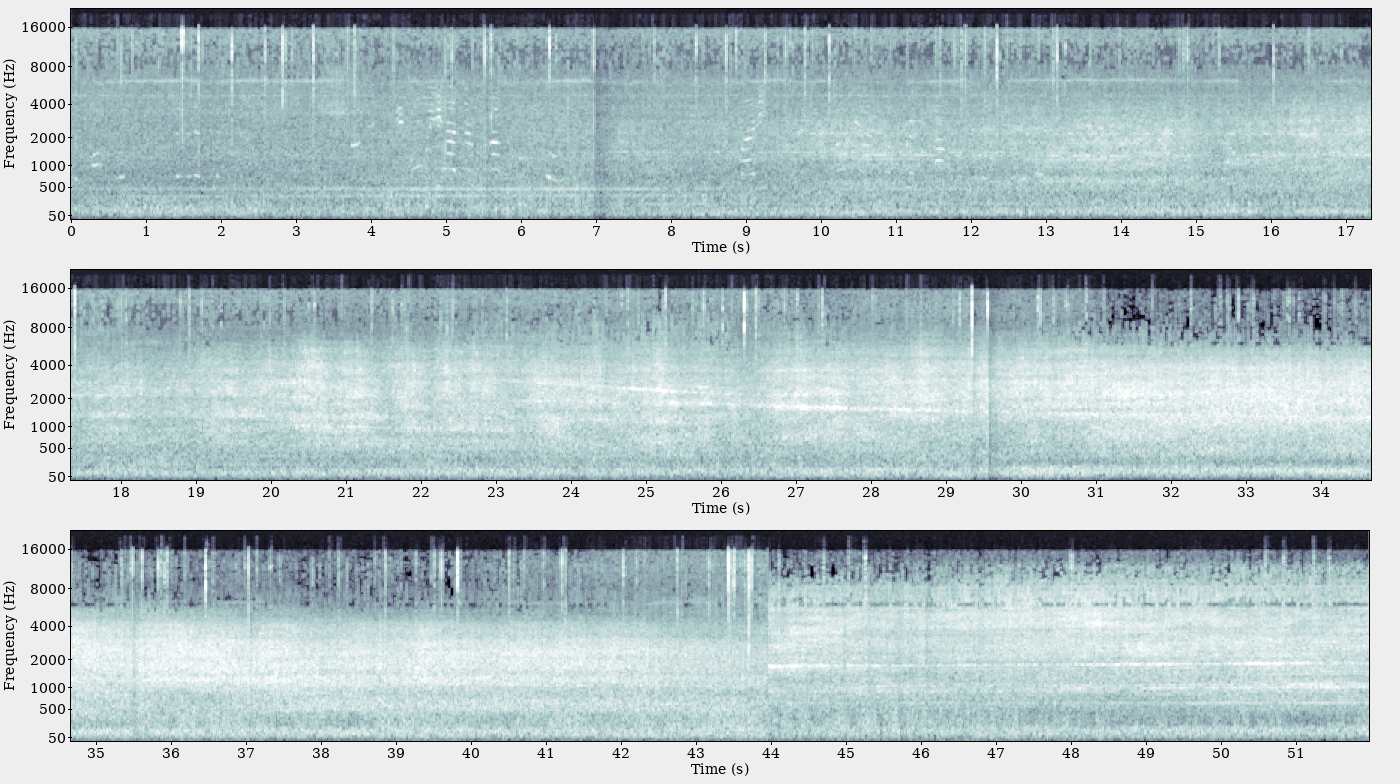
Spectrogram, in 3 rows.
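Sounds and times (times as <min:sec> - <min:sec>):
jet engines passing with whine: 0:00.0 - 0:51.9.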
